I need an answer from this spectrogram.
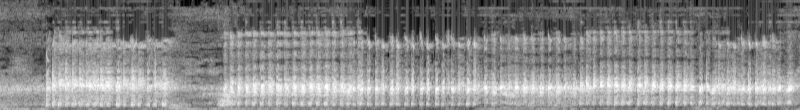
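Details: Rapid rattling trill from a toad: a one-second burst, a short pause, then a sustained pulsed trill running about six seconds without stopping.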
